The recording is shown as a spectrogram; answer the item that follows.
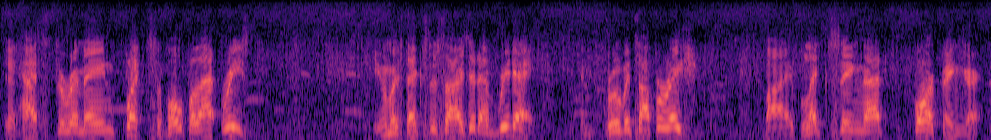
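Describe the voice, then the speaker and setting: A bossy army drill sergeant who barks clipped orders at his squad. His voice sits high and swings widely up and down. The tone is bright and sharp, and he drags the words out slowly. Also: very animated, a little hiss or hum, low-quality recording. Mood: lecturing. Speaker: drill instructor.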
